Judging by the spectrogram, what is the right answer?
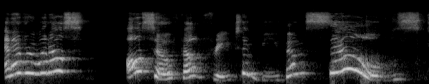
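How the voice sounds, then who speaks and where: Lady reading storytime to little kids, high voice, really up and down, encouraging. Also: slow. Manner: animated, encouraging, child-directed. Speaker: storyteller for young children. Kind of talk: expressive picture-book read-aloud to children.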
